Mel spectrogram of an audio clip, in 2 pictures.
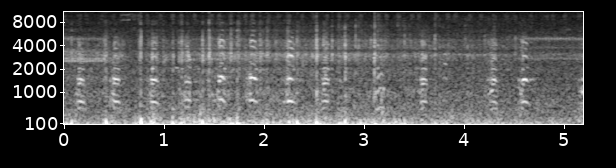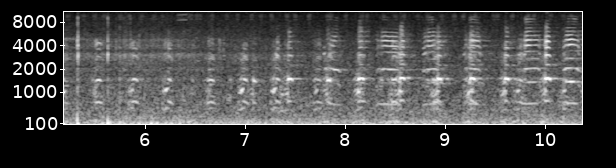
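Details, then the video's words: Several geese fighting, giving harsh nasal honks throughout, with sparse calls early on that become rapid and overlapping in the last few seconds, over a steady low rumbling background noise. "Fighting Geese"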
